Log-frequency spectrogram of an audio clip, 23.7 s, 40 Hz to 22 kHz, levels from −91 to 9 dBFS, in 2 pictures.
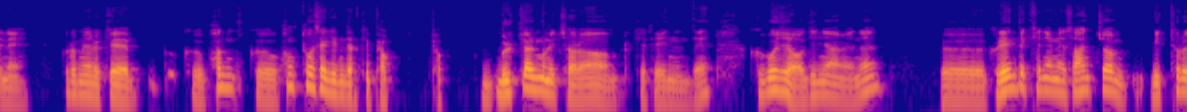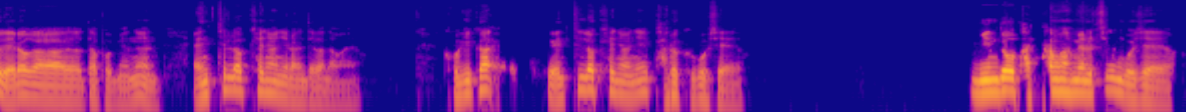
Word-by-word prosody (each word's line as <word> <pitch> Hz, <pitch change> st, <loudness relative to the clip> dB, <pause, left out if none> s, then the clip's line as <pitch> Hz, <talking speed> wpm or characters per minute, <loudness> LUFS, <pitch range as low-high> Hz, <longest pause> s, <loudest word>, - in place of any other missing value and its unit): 네네. 75 Hz, -3 st, -8 dB, 0.3 s
그러면 110 Hz, -2 st, -2 dB
이렇게 95 Hz, -2 st, +2 dB, 0.5 s
그 -, -, -8 dB
황 160 Hz, -1 st, -2 dB
그 85 Hz, -2 st, -4 dB
황토색인데 155 Hz, -, +1 dB
이렇게 -, -, -8 dB
벽 -, -, -6 dB, 0.3 s
벽 -, -, -16 dB, 0.3 s
물결무늬처럼 110 Hz, -, +2 dB
이렇게 -, -, -12 dB
돼 80 Hz, -, -5 dB
있는데 80 Hz, +8 st, -8 dB, 0.4 s
그곳이 135 Hz, +3 st, +2 dB
어디냐 105 Hz, +6 st, 0 dB
하면은 100 Hz, -, -5 dB, 0.6 s
그 85 Hz, -2 st, -3 dB
Grand 150 Hz, +8 st, +4 dB
Canyon에서 130 Hz, -4 st, -1 dB
한 135 Hz, +1 st, -2 dB
좀 130 Hz, -10 st, +1 dB, 0.2 s
밑으로 135 Hz, +7 st, 0 dB
내려가다 90 Hz, -4 st, +1 dB
보면은 75 Hz, +1 st, -8 dB, 0.4 s
Antelope 135 Hz, -, -1 dB
Canyon이라는 105 Hz, -, -3 dB
데가 -, -, -8 dB
나와요. 70 Hz, 0 st, -17 dB, 0.9 s
거기가 120 Hz, +8 st, +1 dB, 0.5 s
그 -, -, -2 dB
Antelope 140 Hz, +11 st, -1 dB
Canyon이 115 Hz, 0 st, -3 dB
바로 110 Hz, -5 st, -5 dB
그곳이에요. 80 Hz, -7 st, -8 dB, 2.3 s
윈도우 125 Hz, +3 st, +9 dB
바탕 130 Hz, -1 st, +3 dB
화면을 120 Hz, -2 st, +4 dB
찍은 125 Hz, +2 st, -1 dB
곳이에요. 85 Hz, -7 st, -2 dB
110 Hz, 330 characters per minute, -23 LUFS, 90-130 Hz, 2.3 s, 윈도우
